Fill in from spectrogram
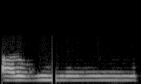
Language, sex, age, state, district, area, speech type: Hindi, female, 30-45, Madhya Pradesh, Seoni, urban, conversation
